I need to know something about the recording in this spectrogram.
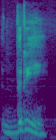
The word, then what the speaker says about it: drie: 3 is drie. This is pronounced like de and ri.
